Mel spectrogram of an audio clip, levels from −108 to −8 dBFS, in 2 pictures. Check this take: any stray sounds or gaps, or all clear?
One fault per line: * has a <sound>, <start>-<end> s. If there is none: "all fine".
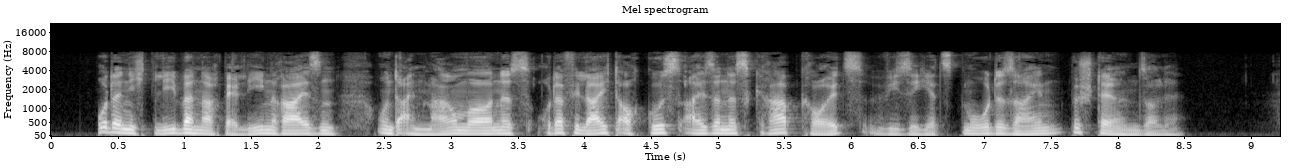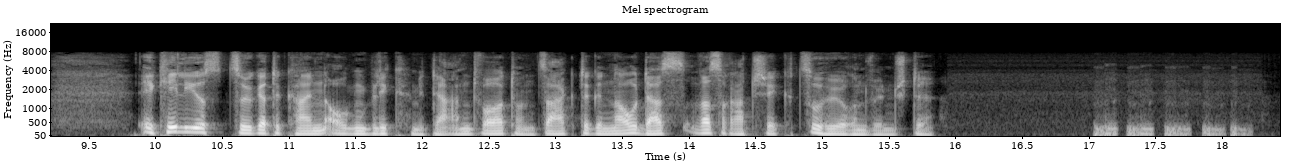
* has a laugh, 17.0-18.2 s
